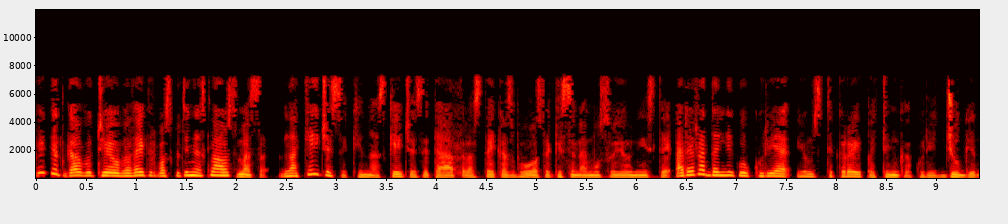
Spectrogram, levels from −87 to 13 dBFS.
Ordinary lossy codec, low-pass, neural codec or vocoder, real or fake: MP3, 32 kbps; 7.2 kHz; codec, 16 kHz, 4 kbps, FreqCodec, smaller model; fake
